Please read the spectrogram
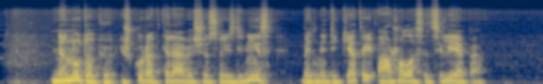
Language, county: Lithuanian, Vilnius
